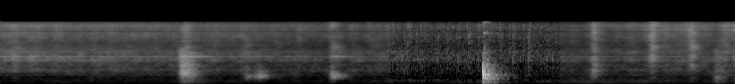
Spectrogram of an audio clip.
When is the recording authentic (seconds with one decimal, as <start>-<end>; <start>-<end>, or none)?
3.9-5.6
